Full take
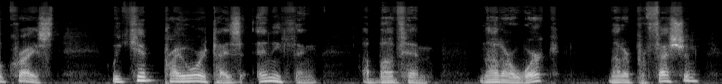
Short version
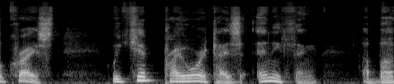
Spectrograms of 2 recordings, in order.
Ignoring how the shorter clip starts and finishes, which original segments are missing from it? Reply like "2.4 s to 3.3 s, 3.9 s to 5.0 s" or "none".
none

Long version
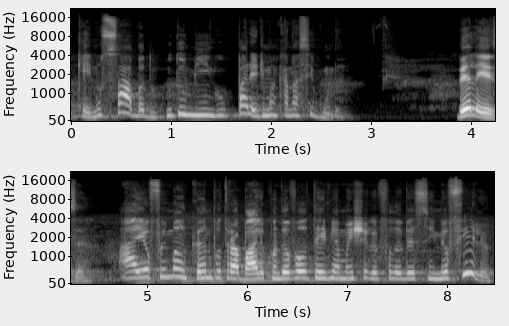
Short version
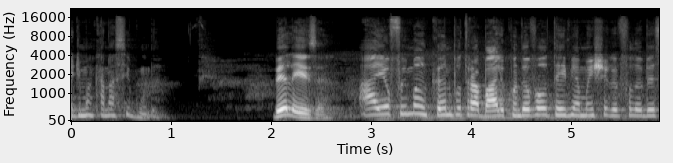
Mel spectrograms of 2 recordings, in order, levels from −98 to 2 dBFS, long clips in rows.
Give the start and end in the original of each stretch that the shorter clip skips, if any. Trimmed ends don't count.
none

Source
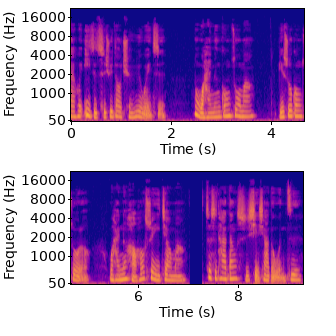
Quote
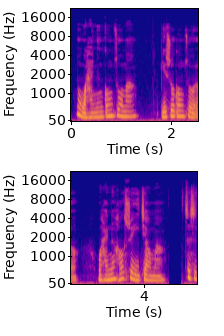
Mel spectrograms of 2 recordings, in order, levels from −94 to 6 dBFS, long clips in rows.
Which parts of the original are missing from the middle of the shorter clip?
5.8 s to 6.0 s

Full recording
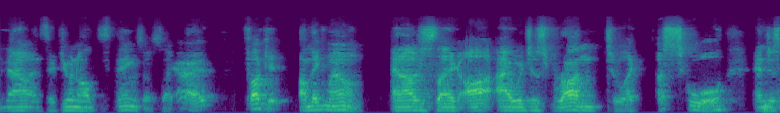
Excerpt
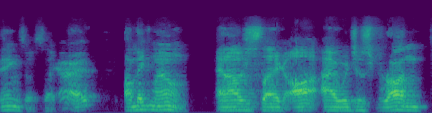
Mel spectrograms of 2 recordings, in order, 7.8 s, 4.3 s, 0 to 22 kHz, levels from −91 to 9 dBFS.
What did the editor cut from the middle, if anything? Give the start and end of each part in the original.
2.3 s to 2.9 s

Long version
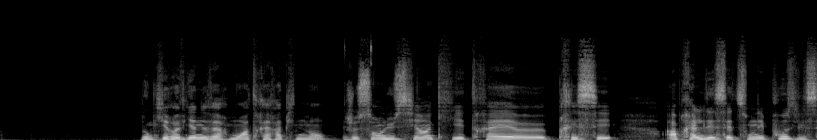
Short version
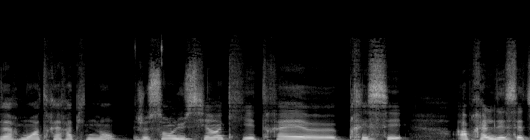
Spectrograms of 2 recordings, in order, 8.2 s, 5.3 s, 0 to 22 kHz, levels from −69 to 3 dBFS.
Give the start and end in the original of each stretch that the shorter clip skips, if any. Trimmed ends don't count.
none

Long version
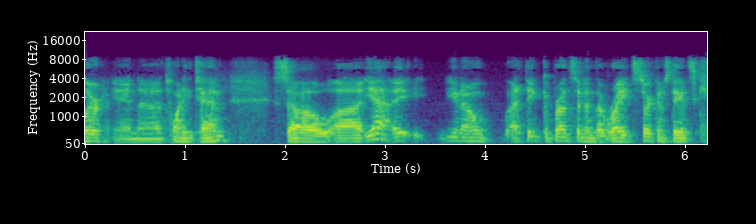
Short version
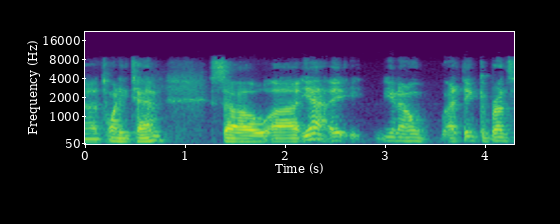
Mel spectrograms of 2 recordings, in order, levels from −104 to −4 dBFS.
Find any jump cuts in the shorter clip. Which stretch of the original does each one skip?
none

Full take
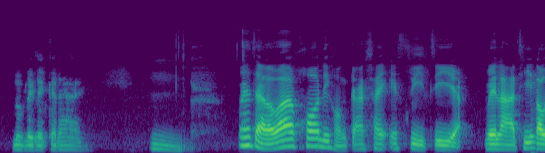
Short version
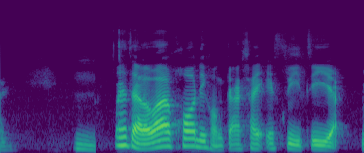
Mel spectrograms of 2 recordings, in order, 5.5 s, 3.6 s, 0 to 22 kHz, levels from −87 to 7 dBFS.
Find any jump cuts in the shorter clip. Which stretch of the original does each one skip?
1.7 s to 2.2 s

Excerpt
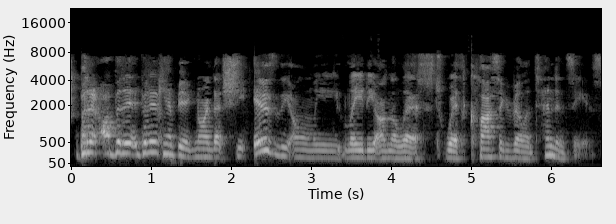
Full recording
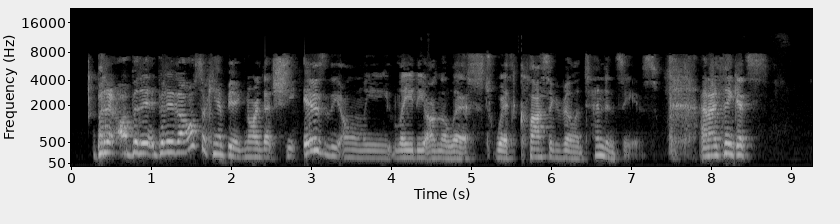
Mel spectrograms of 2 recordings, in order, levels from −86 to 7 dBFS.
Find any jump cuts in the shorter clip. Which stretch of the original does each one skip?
1.3 s to 1.7 s

